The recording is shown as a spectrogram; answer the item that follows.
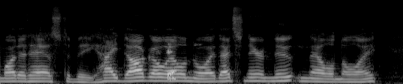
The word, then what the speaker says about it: Hidalgo: Hi Doggo. Hi, and then Doggo. Hidalgo. I made Yeah. it harder than what it has to be. Hidalgo, Illinois.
